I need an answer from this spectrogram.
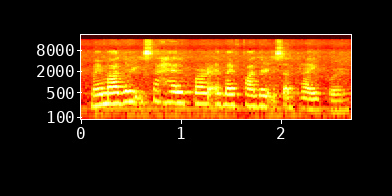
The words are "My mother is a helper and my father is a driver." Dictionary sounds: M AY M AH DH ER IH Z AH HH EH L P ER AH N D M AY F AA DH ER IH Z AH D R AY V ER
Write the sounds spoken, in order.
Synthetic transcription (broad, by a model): M AY M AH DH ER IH S AH HH EH L P ER AH N D M AY F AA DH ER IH S AH D R AY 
